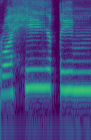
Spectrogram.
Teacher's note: غنہ بھی جسے کہا جائے اکمل غنہ ہے، ٹھیک ہے نا، کہ مکمل آواز جو ہے قن کے بجائے قم آ رہی ہے، تنوین کی آواز میم میں بدل گئی ہے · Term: ادغام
